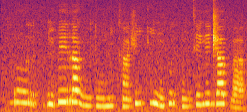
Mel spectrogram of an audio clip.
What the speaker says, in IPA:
ɡ͡boː˦r | ɓĩ˨peː˦ra˦ ɣuː˨tuː˨mi˨ kʰã˨ ʃiː˦kʰi˦ nũ˨ku˦rtũ˨ŋtʰe˦ je˦d͡ʒaː˦ kʷa˨

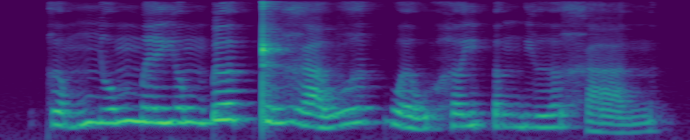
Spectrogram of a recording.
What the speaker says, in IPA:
kə˨˩˦mɲo˧˥ me˧jə˧mɗəː˦˥t̚ ʈɨ˧˥ɣa˨˩˦wɣə˦˥k̚ wə˨˩˦whə˧˥j ʔə˧ŋjɨ˧˥ə̯xa˨˩˨n

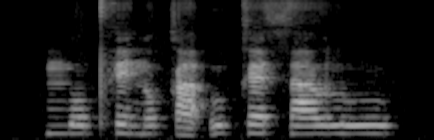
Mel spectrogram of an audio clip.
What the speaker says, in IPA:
mo˦pʰe˦˨no˦˨kä˨ ʔu˦˨kɛ˦˨ θa˦ʊ̯lu˦

